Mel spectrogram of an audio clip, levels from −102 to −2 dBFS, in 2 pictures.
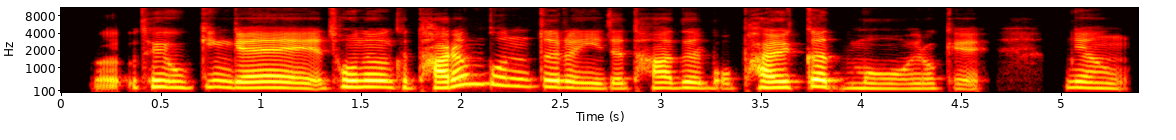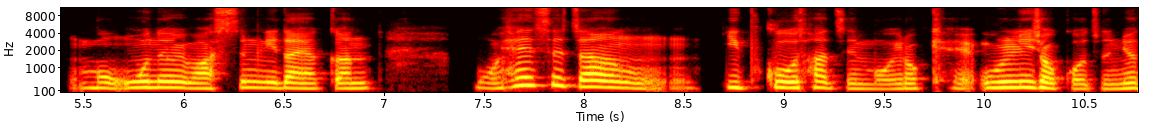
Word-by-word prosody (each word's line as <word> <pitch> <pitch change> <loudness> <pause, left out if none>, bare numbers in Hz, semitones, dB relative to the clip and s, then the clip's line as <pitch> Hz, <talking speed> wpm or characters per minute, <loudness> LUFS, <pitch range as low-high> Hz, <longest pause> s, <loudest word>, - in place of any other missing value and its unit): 어 - - -7
되게 255 -1 +3
웃긴 235 +1 -3
게 220 -2 +4
저는 250 -1 +5
그 245 0 -7
다른 310 +12 +5
분들은 265 -8 0
이제 195 -1 -5
다들 215 0 -1
뭐 190 - -11
발끝 235 +3 +6
뭐 190 -2 -6
이렇게 190 - -9 0.4
그냥 210 -4 -4
뭐 215 0 -6
"오늘 230 0 0
왔습니다." 210 +1 -3
약간 200 +1 -5 0.5
뭐 205 -2 -11
헬스장 260 -8 0 0.3
입구 225 0 -1
사진 210 -5 -6
뭐 175 0 -9
이렇게 190 +1 -9
올리셨거든요 205 -4 -1
220 Hz, 300 characters per minute, -24 LUFS, 200-235 Hz, 0.5 s, 발끝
